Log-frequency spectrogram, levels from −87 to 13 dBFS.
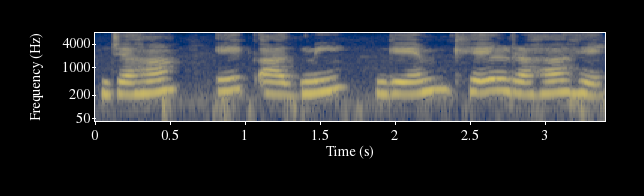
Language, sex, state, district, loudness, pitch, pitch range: Hindi, female, Madhya Pradesh, Bhopal, -14 LUFS, 230 Hz, 215-255 Hz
